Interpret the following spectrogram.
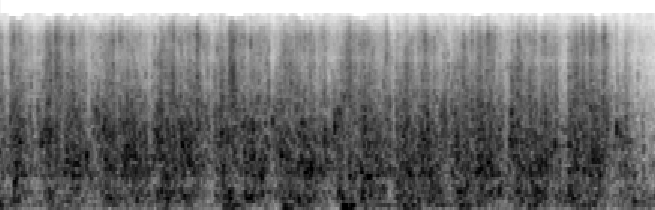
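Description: Sugar and water sloshing and churning inside a one-gallon plastic jug that is being shaken hard, a dense, continuous rushing noise. The jug is left partly empty so the liquid can move, and the shaking is dissolving the sugar into simple syrup.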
